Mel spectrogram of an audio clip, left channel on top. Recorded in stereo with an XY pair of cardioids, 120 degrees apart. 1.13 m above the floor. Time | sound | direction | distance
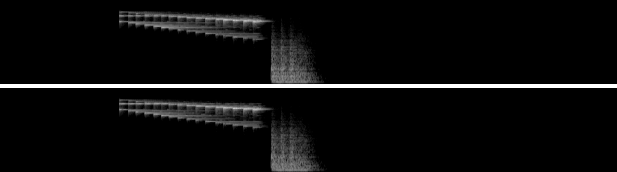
1.2 | a chime | straight ahead | 1.5 m
2.7 | a gunshot | 10° left | 0.9 m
